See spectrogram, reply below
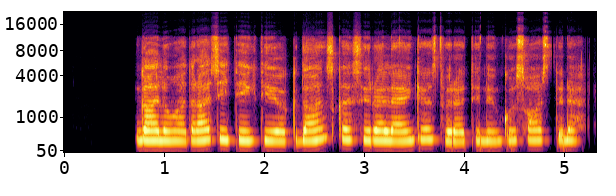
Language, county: Lithuanian, Klaipėda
